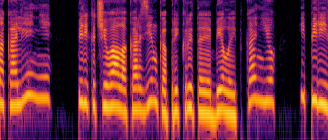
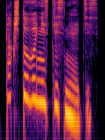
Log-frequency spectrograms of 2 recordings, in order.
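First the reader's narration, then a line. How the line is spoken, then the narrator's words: Calm remark. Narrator (Russian): спокойно заметила Илара Лонвир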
